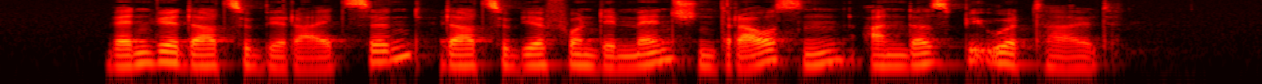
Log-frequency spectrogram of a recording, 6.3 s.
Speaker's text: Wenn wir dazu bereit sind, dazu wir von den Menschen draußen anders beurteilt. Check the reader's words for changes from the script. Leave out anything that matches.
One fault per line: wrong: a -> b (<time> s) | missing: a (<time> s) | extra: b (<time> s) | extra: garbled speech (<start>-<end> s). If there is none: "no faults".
no faults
